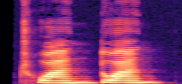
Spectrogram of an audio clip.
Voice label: "chuan duan", chinese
